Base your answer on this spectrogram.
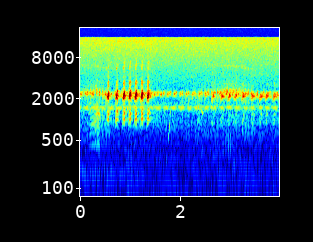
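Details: Short burst of about seven loud pulsed croaks from a tree frog by a pond on an April night in north-east Italy, then fainter distant croaking over the continuous trill of mole crickets.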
